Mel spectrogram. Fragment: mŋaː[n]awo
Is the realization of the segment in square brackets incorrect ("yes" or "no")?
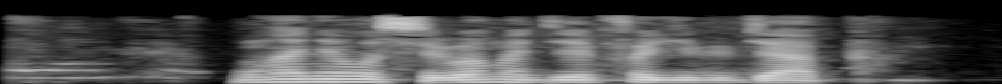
yes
